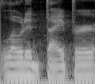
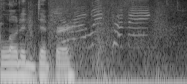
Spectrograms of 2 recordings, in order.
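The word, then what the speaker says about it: Löded Diper: It's pronounced Loaded Diaper. Oh, is it diaper? Bro, I don't know. I haven't read Diary of a Wimpy Kid since I was a kid. I don't remember. I don't know why I thought it was Loaded Dipper.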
